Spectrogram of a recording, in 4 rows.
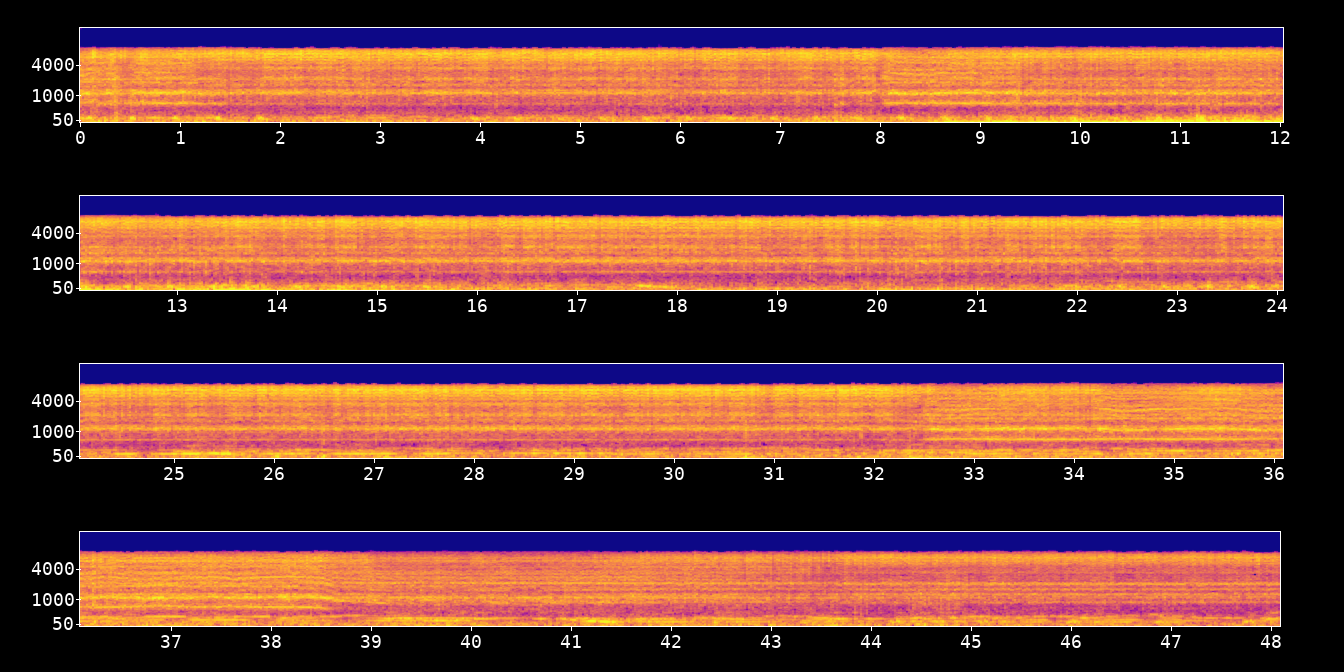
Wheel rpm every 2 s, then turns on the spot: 160, 160, 160, 160, 160, 160, 160, 160, 160, 160, 160, 160, 160, 160, 160, 160, 160, 160, 160, 130, 110, 110, 120, 120.
none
